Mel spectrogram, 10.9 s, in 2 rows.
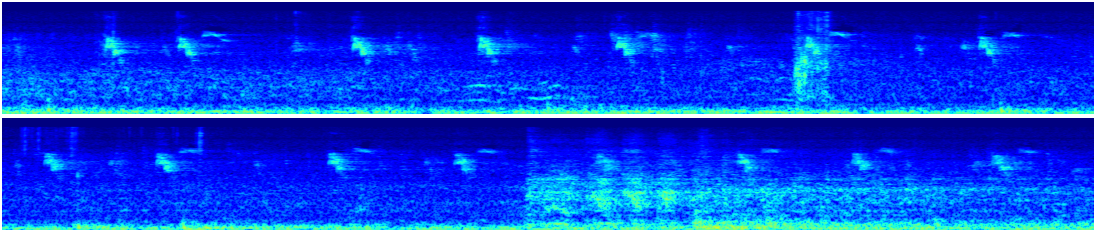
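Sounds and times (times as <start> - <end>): small bird chirping: 0.0 - 8.1.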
